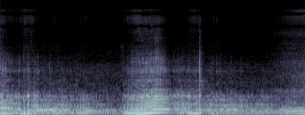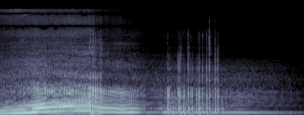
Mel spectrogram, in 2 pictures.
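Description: Car engine revving: a quick blip at the start and another about two seconds in, then a longer climb that peaks and drops back to idle, with a few sharp exhaust pops. The idle then fades out near the end.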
